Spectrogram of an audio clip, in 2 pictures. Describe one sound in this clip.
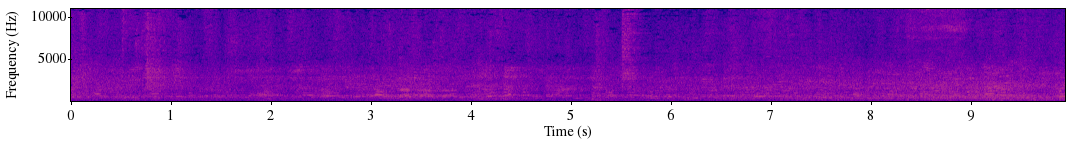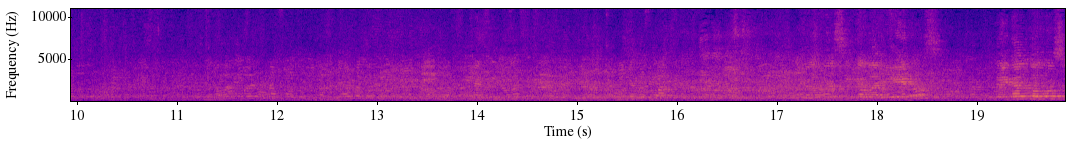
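A crowd of people chatter in a large room.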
